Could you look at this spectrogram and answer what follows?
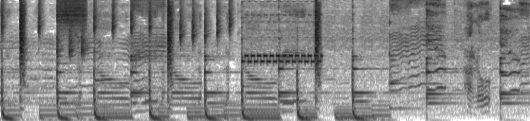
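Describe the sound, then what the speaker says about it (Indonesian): A phone rings with an incoming call during a PUBG mobile game session, a loud melodic ringtone of repeated bright chimes that bounces in a quick rhythm over the whole stretch and sits up front. "dapat telepon lagi"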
